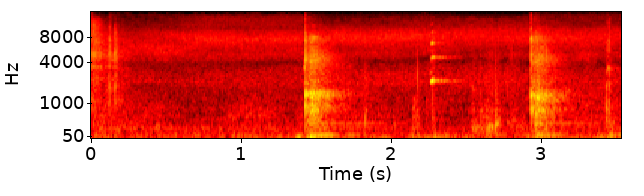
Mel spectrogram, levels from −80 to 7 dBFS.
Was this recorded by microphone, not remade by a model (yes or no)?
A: yes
